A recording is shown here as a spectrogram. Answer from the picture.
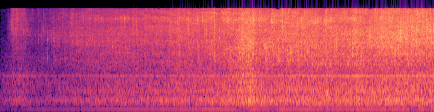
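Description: Chicken breast pieces sizzling as they go into hot olive oil in a skillet. The sizzle builds over the first couple of seconds, then holds steady.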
